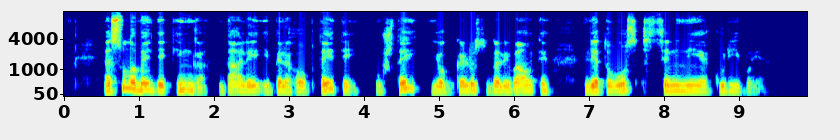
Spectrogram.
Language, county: Lithuanian, Klaipėda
